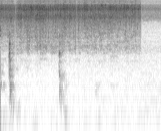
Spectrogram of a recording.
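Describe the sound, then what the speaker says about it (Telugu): Onions and green chillies sizzle steadily in a pan with a bright, continuous hiss and a couple of stirring scrapes, the frying noise dropping suddenly near the end. "వీటిని చక్కగా ఫ్రై చేసుకుందాం ఫ్రెండ్స్ ఆనియన్స్ ఉన్న మిర్చి"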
